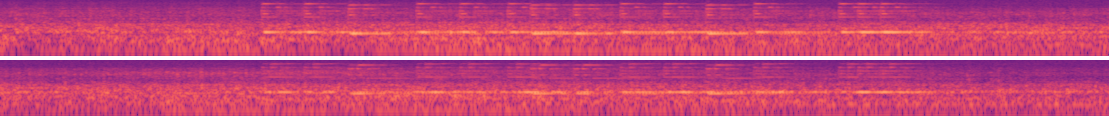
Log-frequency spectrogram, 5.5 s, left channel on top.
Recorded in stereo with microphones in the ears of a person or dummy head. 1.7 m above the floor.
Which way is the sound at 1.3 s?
30° left (ahead or behind).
